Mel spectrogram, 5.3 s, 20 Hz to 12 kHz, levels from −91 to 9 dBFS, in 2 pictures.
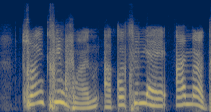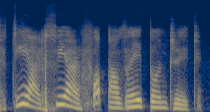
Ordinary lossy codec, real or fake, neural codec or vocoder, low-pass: none; fake; codec, 44.1 kHz, 2.6 kbps, DAC; 10.8 kHz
